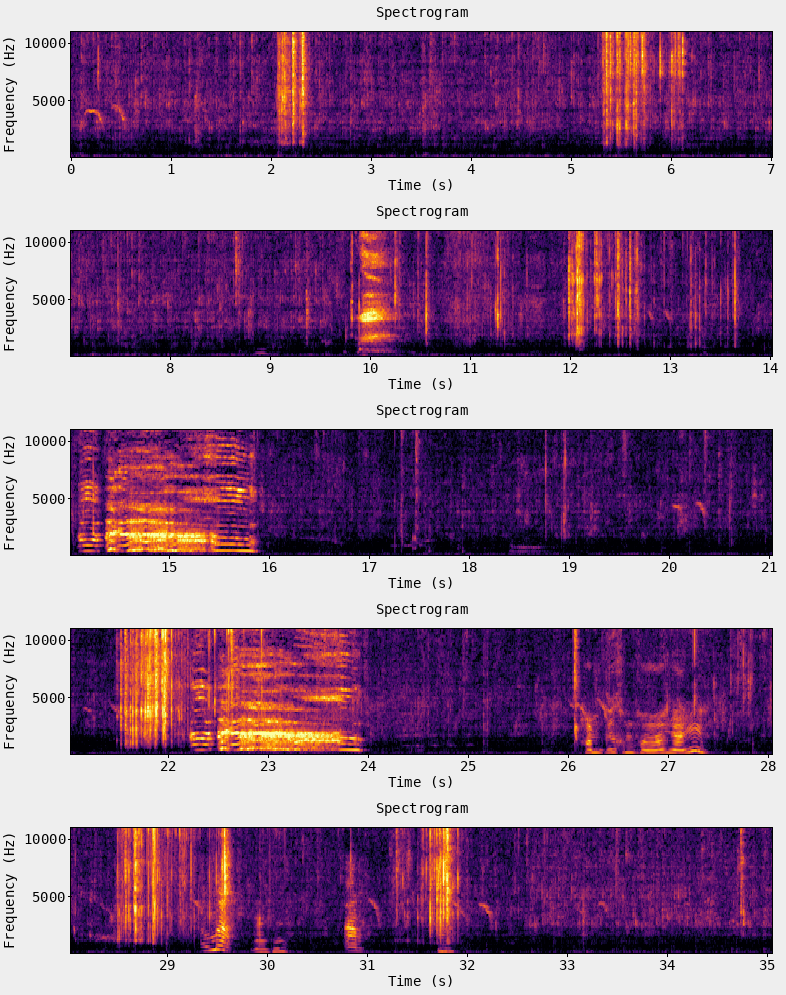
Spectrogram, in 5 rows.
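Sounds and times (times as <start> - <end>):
rooster crowing: 14.1 - 16.0, 22.2 - 24.6.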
